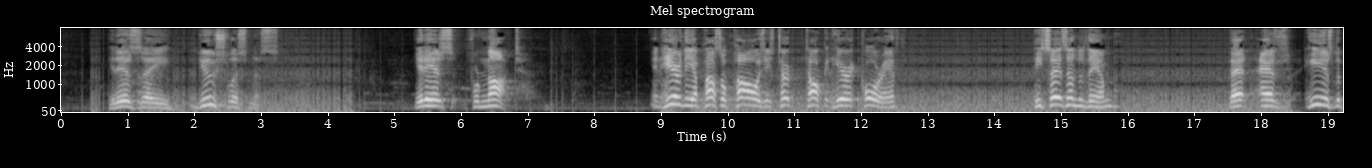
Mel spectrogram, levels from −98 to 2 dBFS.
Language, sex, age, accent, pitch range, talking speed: English, male, 60-79, American, 140-220 Hz, 85 wpm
